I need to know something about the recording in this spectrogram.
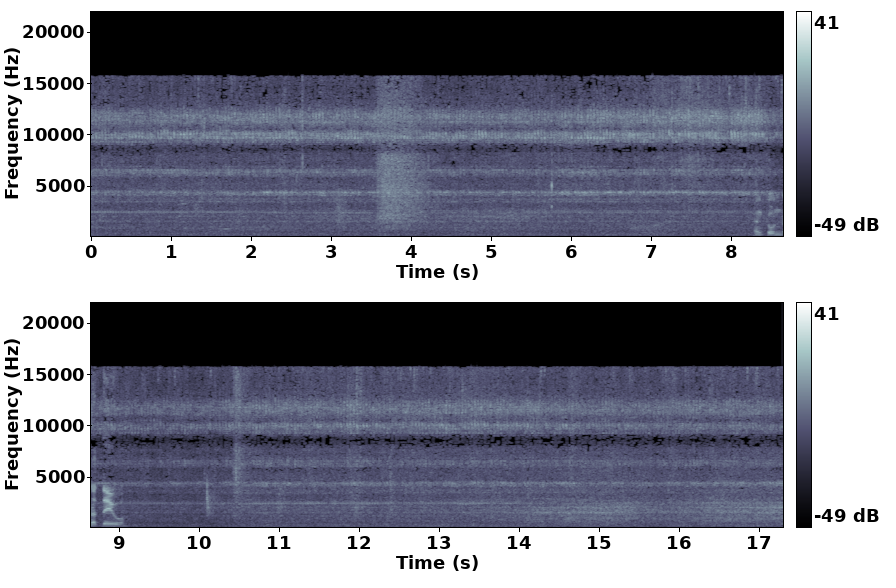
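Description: A large pot of liquid boils and bubbles steadily.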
